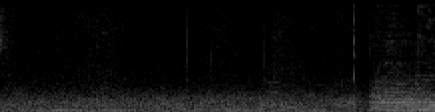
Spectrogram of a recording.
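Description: A car engine idling with a steady low rumble. Near the end a click, and the car radio comes on loud with an announcer and music.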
